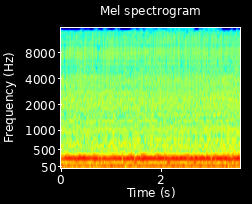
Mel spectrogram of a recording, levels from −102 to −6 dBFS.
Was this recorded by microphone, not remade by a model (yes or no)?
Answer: no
